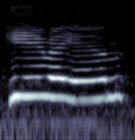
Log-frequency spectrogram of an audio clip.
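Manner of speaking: high, loud, slow calling voice; distant voice. A narrator's reading. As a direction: call out from somewhere unseen. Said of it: "a voice said".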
